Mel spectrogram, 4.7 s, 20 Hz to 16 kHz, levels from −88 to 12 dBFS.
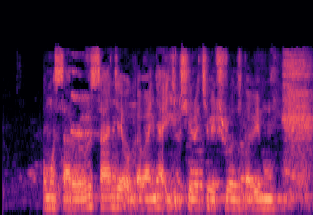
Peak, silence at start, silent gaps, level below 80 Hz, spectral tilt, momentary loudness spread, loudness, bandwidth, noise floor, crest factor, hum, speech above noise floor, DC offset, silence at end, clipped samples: -2 dBFS; 0.45 s; none; -52 dBFS; -4 dB/octave; 3 LU; -14 LUFS; 7.8 kHz; -44 dBFS; 12 dB; none; 30 dB; under 0.1%; 0 s; under 0.1%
